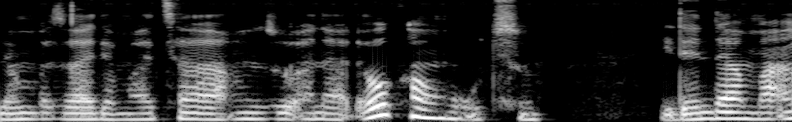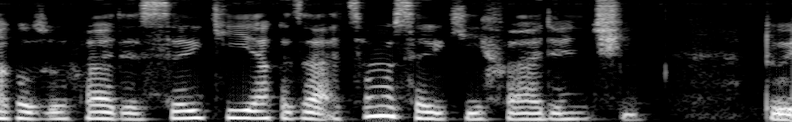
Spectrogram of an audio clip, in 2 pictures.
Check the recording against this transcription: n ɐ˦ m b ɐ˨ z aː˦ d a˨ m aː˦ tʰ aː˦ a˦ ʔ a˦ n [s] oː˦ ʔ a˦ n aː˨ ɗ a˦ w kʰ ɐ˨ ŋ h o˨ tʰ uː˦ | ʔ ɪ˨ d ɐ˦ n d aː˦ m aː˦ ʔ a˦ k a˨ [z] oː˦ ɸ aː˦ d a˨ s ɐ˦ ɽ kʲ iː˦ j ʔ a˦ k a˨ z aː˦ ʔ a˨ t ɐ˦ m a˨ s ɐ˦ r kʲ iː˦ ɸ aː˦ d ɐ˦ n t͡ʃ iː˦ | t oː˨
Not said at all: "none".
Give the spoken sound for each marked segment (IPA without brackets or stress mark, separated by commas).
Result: z, z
